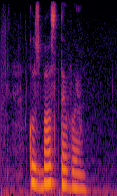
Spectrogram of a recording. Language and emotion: Russian, neutral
